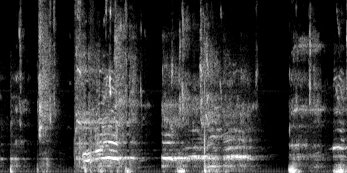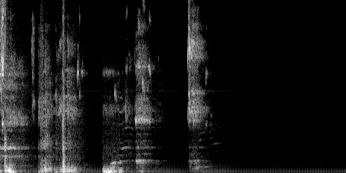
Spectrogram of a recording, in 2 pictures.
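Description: Faint sounds of a basketball drill on a court: a run of short, irregular ball thuds mixed with players calling out, dying away about seven seconds in.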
